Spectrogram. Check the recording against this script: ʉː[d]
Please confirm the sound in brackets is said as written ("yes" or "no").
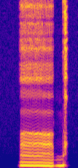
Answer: no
